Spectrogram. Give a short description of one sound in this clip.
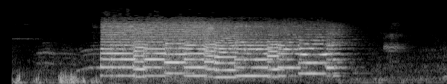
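A bus horn plays a loud musical tune.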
